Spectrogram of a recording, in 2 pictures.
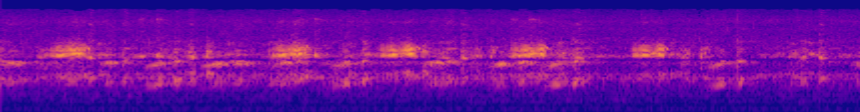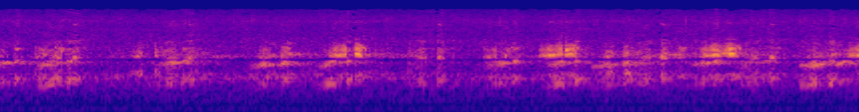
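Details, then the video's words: Pond frogs giving a chorus of rapid pulsed croaks, loud bursts alternating with softer spells, several callers overlapping unevenly, a faint constant high tone behind. "Sounds Of Frogs Croaking In A Pond"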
